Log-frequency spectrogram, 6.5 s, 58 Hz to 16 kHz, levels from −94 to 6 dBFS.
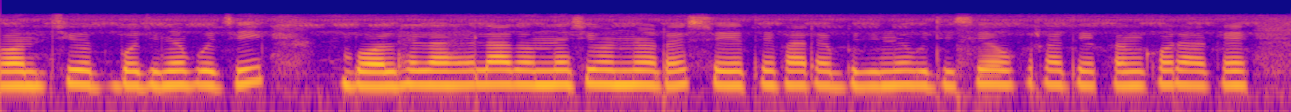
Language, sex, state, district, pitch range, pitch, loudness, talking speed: Chakma, female, Tripura, Dhalai, 225-235 Hz, 230 Hz, -17 LUFS, 165 wpm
